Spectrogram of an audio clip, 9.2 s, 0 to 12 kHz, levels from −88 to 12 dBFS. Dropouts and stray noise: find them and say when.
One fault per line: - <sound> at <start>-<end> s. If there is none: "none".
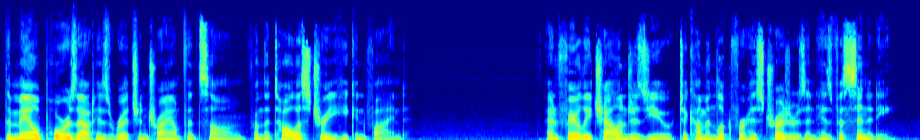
none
